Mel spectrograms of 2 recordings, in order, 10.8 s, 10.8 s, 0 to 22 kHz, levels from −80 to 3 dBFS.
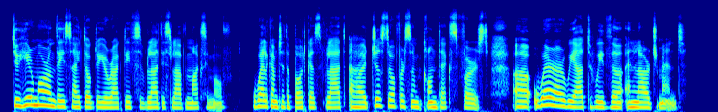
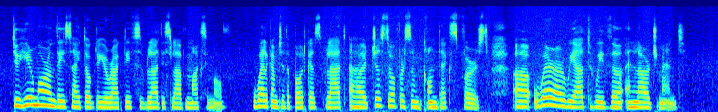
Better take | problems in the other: first | hiss; noticeable; throughout; 20 dB below the speech

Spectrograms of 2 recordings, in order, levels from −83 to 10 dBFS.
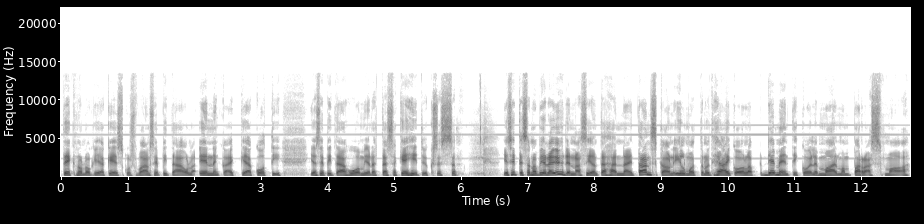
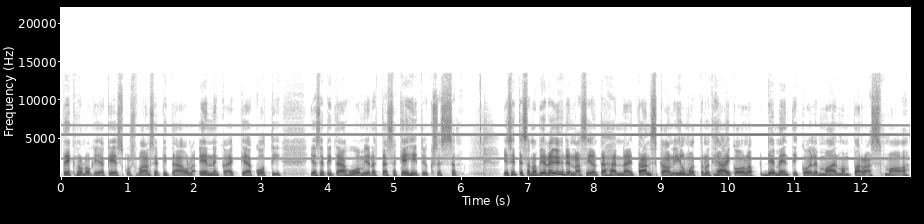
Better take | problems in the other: first | high-pitched whine; loud; throughout; 5.5 kHz, 9 dB below the speech; faint in the first

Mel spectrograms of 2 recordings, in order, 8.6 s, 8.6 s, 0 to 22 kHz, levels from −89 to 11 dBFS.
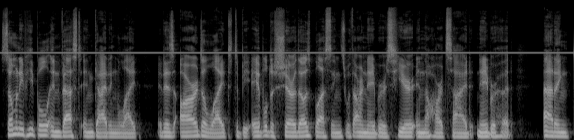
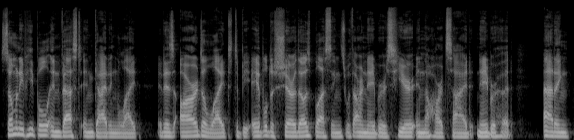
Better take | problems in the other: second | high-pitched whine; noticeable; throughout; 4.5 kHz, 10 dB below the speech

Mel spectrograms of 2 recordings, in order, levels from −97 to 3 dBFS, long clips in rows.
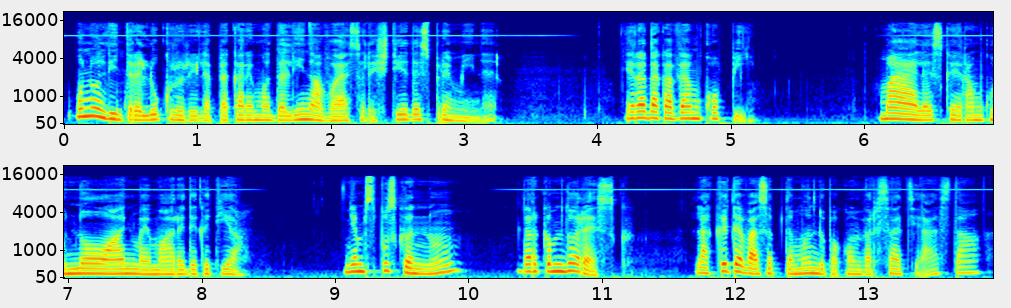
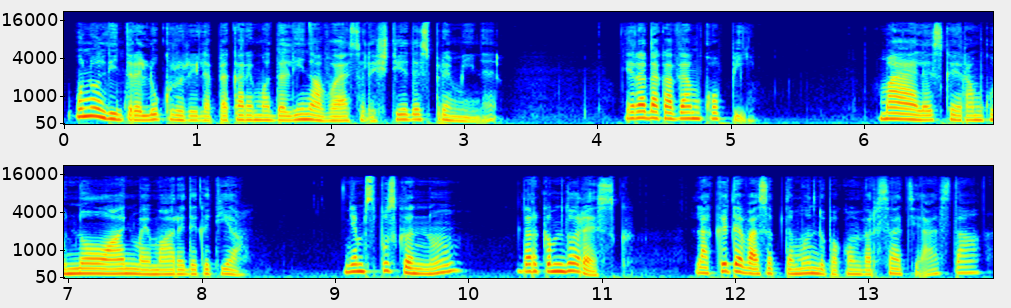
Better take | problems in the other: second | high-pitched whine; faint; until 3.5 s, from 6.5 to 8.5 s and from 10 s on; 9 kHz, 30 dB below the speech

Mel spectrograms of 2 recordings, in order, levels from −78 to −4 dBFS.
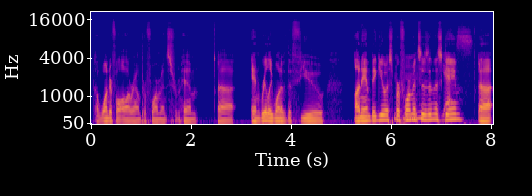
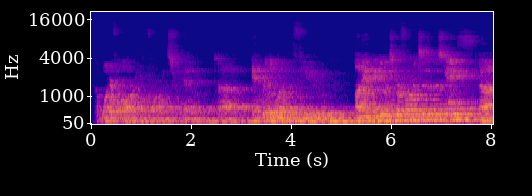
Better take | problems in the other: first | off-mic speech; far // room echo; strong; dies away in 3 s

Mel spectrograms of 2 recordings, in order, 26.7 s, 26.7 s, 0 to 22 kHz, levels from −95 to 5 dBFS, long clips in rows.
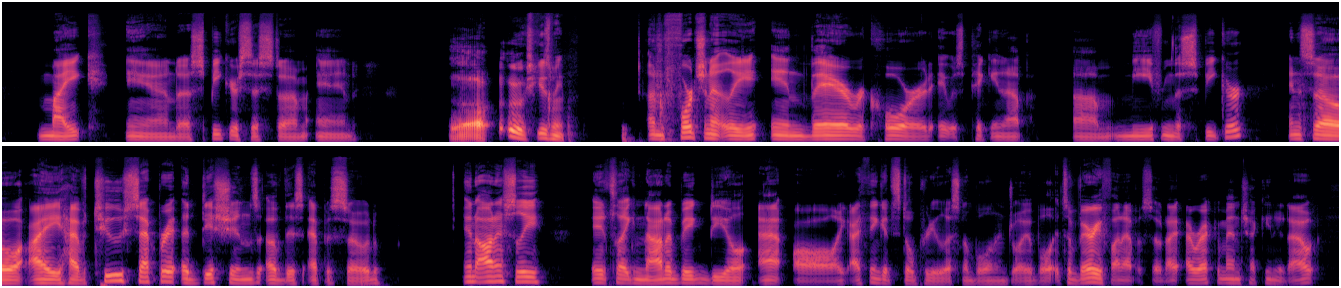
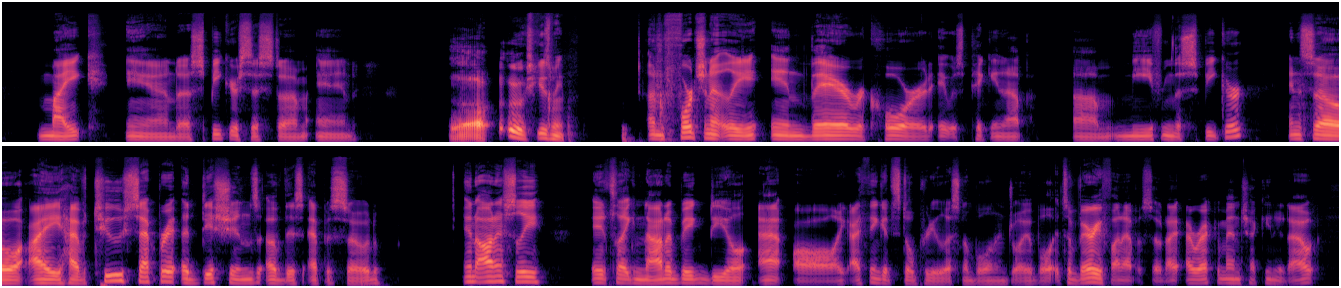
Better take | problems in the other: neither | none

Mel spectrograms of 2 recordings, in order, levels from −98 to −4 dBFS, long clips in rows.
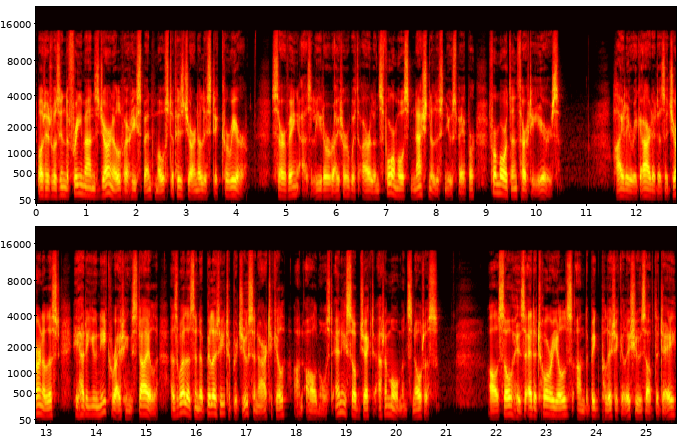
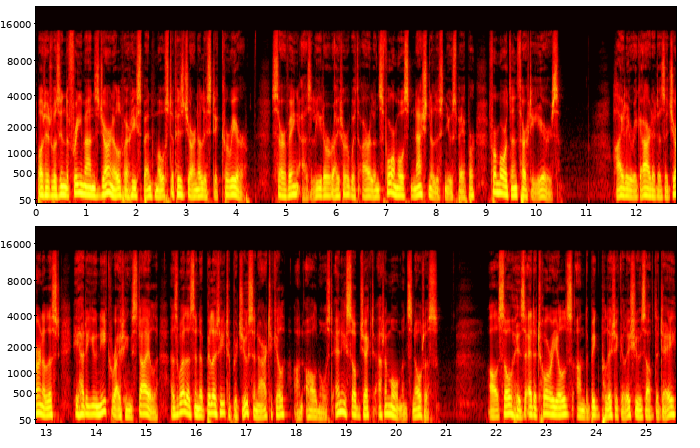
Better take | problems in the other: second | thin; very; fading below 400 Hz

